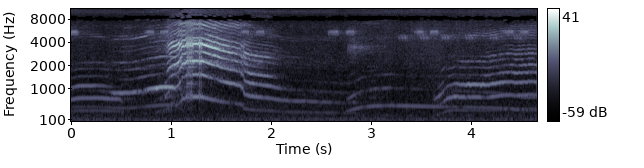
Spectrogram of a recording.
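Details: A morning fight between two cats: one wavering low wail swells into a loud, harsh screech, then sinks into a long moan before a fresh rising howl, with a low hum and faint high chirps behind.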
